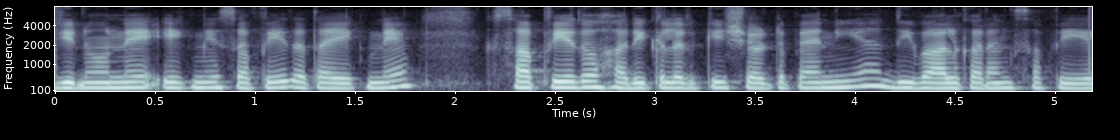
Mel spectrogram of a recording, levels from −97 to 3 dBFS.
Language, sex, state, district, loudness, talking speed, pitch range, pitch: Hindi, female, Chhattisgarh, Sukma, -15 LUFS, 230 wpm, 180-195 Hz, 185 Hz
